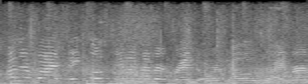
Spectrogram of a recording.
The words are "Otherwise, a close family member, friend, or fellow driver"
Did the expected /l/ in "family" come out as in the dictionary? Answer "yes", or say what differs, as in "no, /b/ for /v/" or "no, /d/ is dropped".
no, /l/ is dropped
